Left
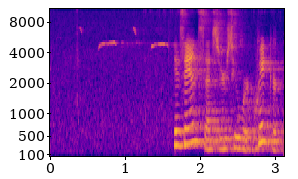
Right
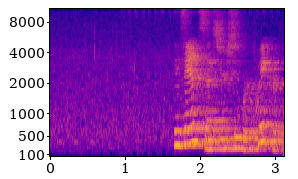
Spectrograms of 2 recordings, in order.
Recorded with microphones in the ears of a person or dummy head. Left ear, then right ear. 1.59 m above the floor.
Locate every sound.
1.7 s a woman speaking: 40° left (ahead or behind), 0.5 m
